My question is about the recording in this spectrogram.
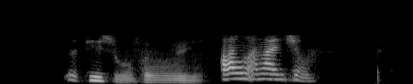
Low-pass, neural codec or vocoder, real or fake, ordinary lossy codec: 7.2 kHz; codec, 16 kHz in and 24 kHz out, 0.4 kbps, LongCat-Audio-Codec, four codebook decoder; fake; AAC, 16 kbps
